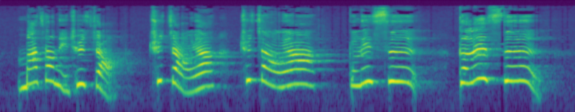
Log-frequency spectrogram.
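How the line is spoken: Screaming. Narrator (Chinese): 罗兰也尖叫起来

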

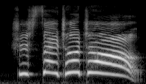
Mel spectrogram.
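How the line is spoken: Shouting out. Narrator (Chinese): 小扑就大叫出来

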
